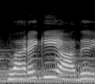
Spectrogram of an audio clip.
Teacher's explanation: முதல் சொல்லின் இறுதியில் உள்ள கூ என்னும் எழுத்து கீ என்று ஒலிக்கிறது. அதுவும் முழுமையாக ஒரு மாத்திரை அளவில் ஒலிக்காமல் அரை மாத்திரை அளவாக குறைந்து ஒலிக்கிறது. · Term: குற்றியலிகரம், குற்றியல் இகரம்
